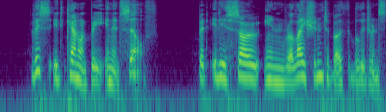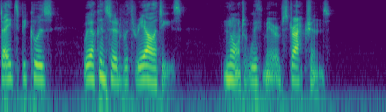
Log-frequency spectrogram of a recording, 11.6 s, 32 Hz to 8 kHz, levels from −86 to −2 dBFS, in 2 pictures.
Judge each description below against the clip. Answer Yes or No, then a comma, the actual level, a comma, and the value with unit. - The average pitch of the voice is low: No, medium, 165 Hz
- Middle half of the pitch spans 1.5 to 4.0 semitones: Yes, average, 3.1 semitones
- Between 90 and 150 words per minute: Yes, average, 140 wpm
